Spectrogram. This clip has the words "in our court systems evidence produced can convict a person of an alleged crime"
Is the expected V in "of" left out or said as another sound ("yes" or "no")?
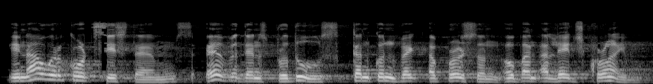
yes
